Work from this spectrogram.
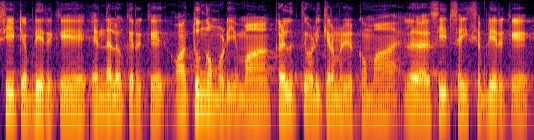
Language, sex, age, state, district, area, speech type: Tamil, male, 18-30, Tamil Nadu, Viluppuram, urban, spontaneous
